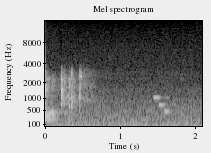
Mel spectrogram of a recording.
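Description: A short electronic phone beep of three quick notes stepping down in pitch, about one and a half seconds in, heard over a live telephone call-in line. Before it, the tail of a word with a few clicks.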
